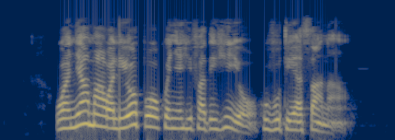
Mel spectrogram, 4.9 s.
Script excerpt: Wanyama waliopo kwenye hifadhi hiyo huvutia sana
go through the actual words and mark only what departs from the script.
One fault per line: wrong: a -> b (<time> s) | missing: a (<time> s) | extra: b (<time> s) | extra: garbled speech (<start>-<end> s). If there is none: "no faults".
no faults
